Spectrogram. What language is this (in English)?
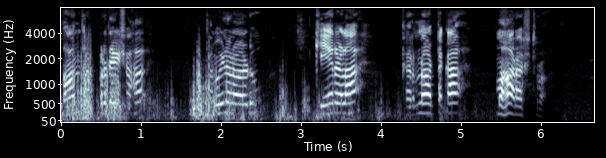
Sanskrit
